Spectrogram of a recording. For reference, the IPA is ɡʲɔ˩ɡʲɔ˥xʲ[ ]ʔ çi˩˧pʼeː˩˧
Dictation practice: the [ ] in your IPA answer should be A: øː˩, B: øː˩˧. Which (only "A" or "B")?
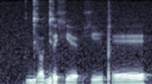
A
